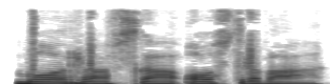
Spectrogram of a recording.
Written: Moravska Ostrava

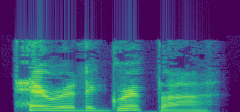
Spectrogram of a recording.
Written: herod agrippa

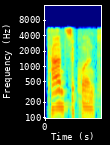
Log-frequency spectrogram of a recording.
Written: consequent

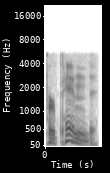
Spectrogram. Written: perpend

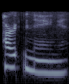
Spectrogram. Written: heartening

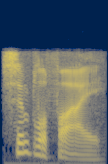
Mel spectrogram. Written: simplify

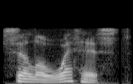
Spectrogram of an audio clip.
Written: silhouettist

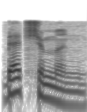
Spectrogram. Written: Betjeman

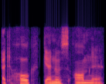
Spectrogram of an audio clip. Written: et hoc genus omne

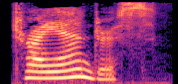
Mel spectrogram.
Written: triandrous

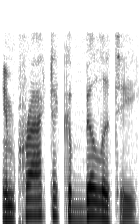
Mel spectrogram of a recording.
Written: impracticability

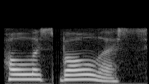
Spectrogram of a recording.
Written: holus-bolus

